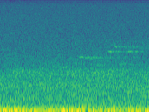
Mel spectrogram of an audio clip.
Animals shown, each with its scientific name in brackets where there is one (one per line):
Hermit Thrush (Catharus guttatus)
